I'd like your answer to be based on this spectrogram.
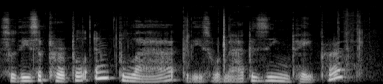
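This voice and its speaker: Soft-spoken, a woman talks at a moderate pace. Noticeable background noise can be heard. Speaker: craft vlogger who makes and sells paper beads. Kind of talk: casual talk to camera, quiet vlog. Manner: quiet, soft-spoken.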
